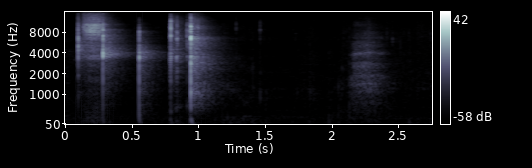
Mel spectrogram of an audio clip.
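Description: A bottle cap is pried off a beer: a few sharp metallic clicks and a pop in quick succession, followed a moment later by a short, soft hiss of escaping gas.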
